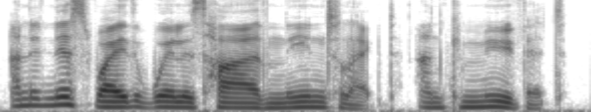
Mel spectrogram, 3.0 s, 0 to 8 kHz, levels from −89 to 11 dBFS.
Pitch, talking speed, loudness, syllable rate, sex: 140 Hz, 305 wpm, -16 LUFS, 6.7 syllables/s, male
